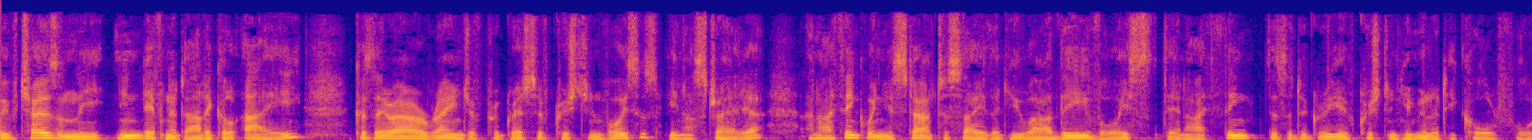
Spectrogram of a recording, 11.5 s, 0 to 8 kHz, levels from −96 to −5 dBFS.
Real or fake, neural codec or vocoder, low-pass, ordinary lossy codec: real; none; 7.2 kHz; MP3, 48 kbps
